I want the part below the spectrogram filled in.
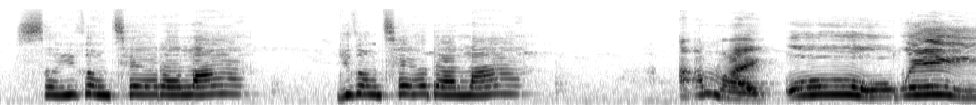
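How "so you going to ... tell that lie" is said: put-on very high, sweet little elderly voice. Retelling a phone call, quoting an eavesdropping voice in the background: old sweet high voice. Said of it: "this old sweet high voice in the background say".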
